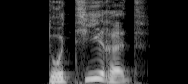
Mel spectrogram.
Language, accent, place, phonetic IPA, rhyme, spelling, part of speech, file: German, Germany, Berlin, [doˈtiːʁət], -iːʁət, dotieret, verb, De-dotieret.ogg
- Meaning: second-person plural subjunctive I of dotieren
